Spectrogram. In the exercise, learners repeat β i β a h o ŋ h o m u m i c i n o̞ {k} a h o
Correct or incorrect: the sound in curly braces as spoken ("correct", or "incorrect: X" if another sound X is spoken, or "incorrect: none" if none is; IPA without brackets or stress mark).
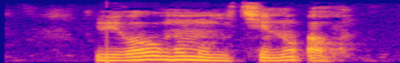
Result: incorrect: ʔ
